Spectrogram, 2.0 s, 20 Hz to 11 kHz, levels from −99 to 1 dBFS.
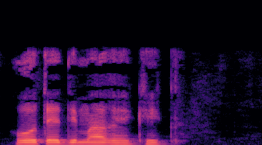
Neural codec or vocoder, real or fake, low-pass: none; real; 7.2 kHz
